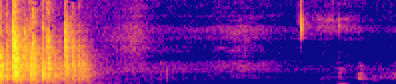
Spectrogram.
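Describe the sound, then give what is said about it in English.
Dice clatter and tumble across a hard table in a loud, rapid burst, then settle showing a total of ten, followed by a few faint, scattered clicks and taps. No one speaks. “Come on, Dice. You can do it for me just once.”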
